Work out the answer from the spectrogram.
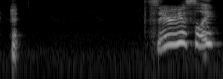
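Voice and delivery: high-pitched incredulous questions; exasperated disbelief. Real, not acted. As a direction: protest an interruption, pitch jumping up. Interrupted, reacts to someone present.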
